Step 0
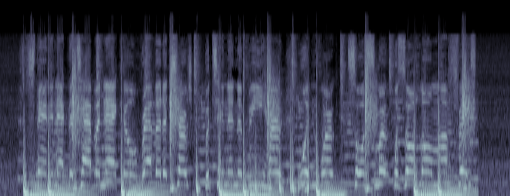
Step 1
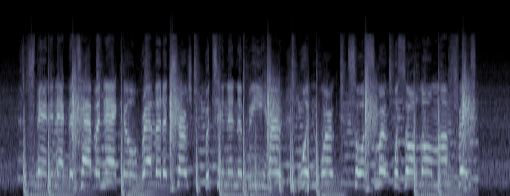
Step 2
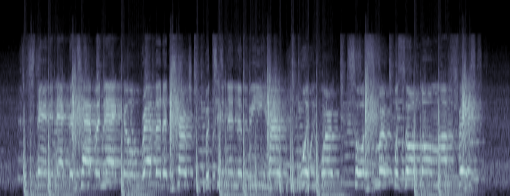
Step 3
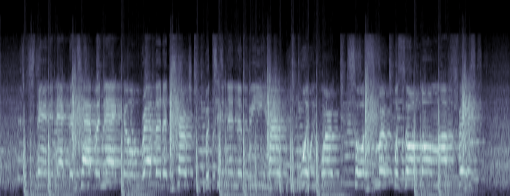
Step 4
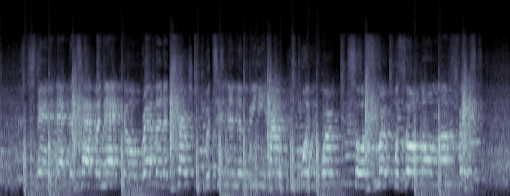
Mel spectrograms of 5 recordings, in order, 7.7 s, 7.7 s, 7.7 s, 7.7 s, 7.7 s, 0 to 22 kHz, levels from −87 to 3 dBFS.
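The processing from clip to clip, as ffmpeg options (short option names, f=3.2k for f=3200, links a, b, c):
-filter_complex "[0:a]acrossover=split=280 3300:gain=0.0708 1 0.112[a][b][c];[a][b][c]amix=inputs=3:normalize=0,volume=3dB"
-filter_complex "[0:a]acrossover=split=230|2500[a][b][c];[a]acrusher=bits=5:mode=log:mix=0:aa=0.000001[d];[d][b][c]amix=inputs=3:normalize=0,aecho=1:1:96|192|288:0.335|0.0603|0.0109,volume=5dB"
-af "equalizer=f=950:t=o:w=1:g=12,acompressor=mode=upward:threshold=-20dB:ratio=2.5,volume=-2dB"
-af "flanger=delay=16:depth=2.3:speed=0.53"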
